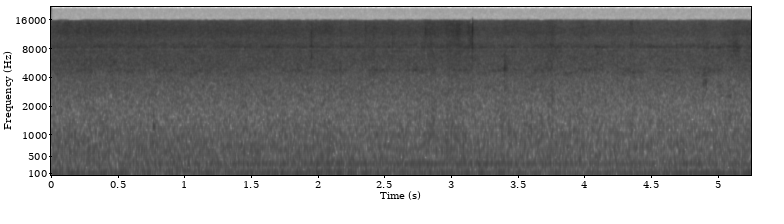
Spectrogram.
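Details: Swarming honey bees massed in a tree near a house in Newcastle, Ontario, giving an unbroken low droning hum layered over broad hissing noise, even in loudness throughout, with faint scattered clicks.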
